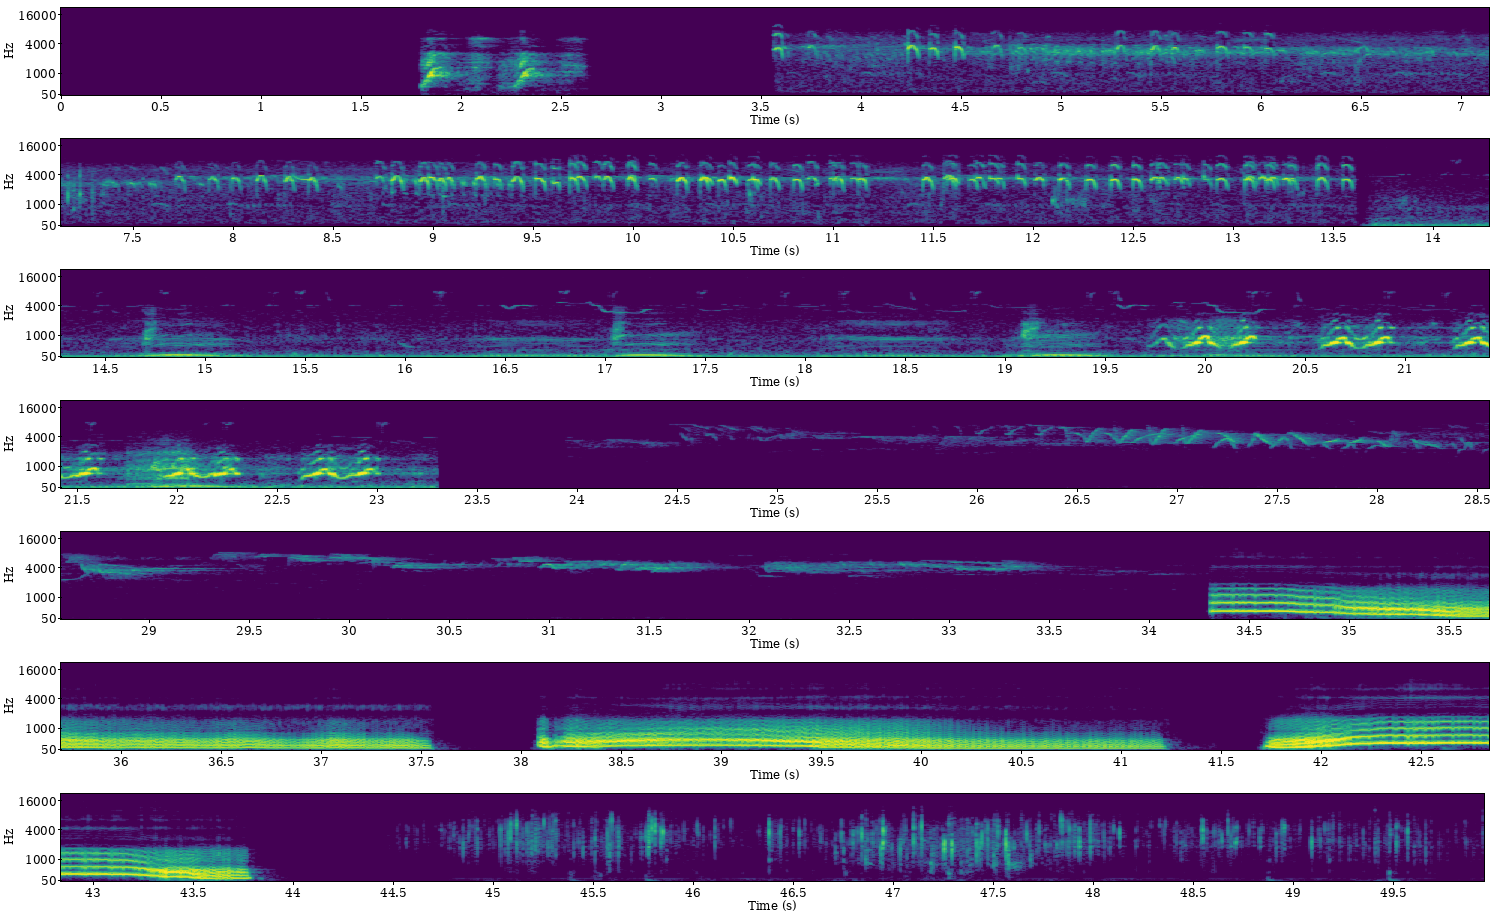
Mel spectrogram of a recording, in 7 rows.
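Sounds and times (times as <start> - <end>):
birds chirping: 3.6 - 23.3
rhythmic pitched barking calls: 7.6 - 23.3
long sweeping animal calls: 11.6 - 23.3
soft crackle: 44.4 - 49.9.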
